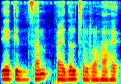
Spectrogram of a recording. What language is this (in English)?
Hindi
